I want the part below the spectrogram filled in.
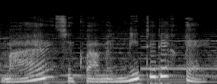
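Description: A woman narrating a fairy tale for an audiobook in a slow, expressive storytelling manner. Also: low-pitched, over music.

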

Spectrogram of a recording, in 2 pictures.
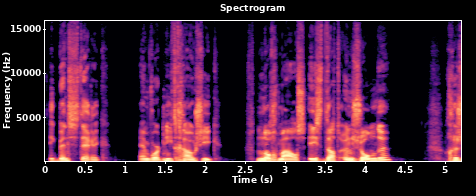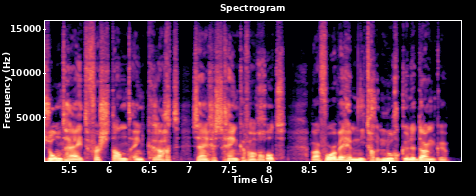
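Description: A man's voice: medium pitch, expressive, unhurried, dry recording, clean studio sound. A man voicing a proud, strong young hero who answers his accusers in a firm, defiant way.

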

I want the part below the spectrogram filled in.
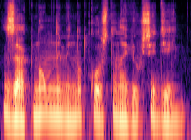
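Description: A man narrating a story in a calm, measured audiobook reading. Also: medium pitch.

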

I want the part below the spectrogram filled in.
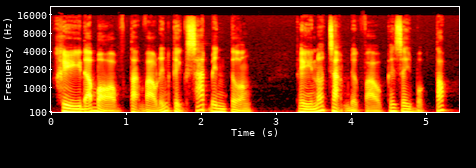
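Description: A man's voice: low-pitched, normal speed, dry recording, studio quality. Guy reading a ghost story, voice goes up and down a lot, dramatic. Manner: lively, dramatic telling.

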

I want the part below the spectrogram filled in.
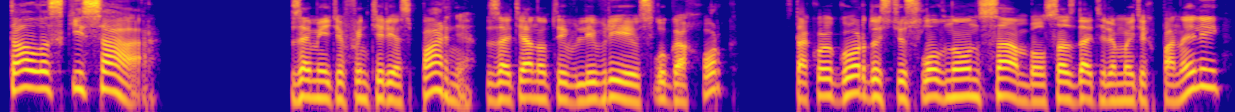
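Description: Audiobook narrator, male, gravelly, steady and measured, dry close sound. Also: a little high, dry recording.

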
